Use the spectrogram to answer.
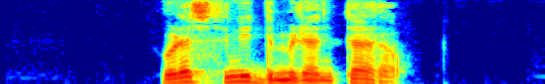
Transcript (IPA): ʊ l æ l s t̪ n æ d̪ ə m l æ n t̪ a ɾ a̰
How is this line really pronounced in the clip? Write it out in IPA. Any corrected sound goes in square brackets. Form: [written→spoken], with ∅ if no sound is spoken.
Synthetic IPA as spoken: ʊ [l→ɾ] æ [l→∅] s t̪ n [æ→i] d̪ ə m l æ n t̪ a ɾ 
